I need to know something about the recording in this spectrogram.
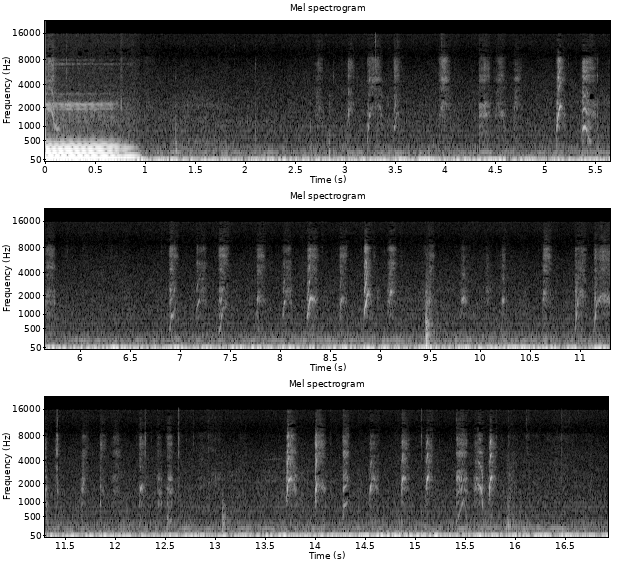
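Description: A pen nib scratches and taps softly on paper.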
